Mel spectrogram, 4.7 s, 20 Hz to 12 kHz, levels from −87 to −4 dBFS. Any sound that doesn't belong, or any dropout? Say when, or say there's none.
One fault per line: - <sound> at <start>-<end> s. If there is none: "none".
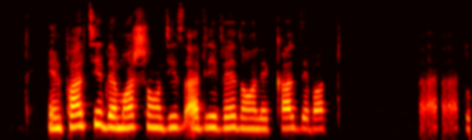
- laugh at 4.2-4.6 s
